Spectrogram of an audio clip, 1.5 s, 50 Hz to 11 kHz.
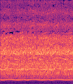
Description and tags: Atlas Copco g2412 straight die grinder running freely, short.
